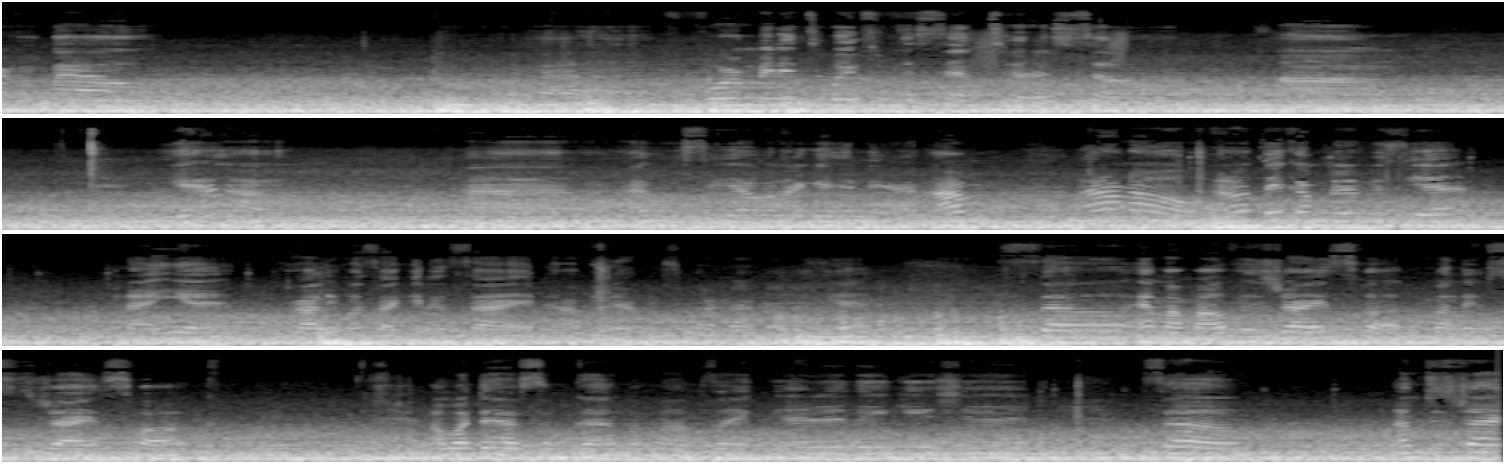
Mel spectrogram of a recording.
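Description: Steady low rumble of a car on the move, heard inside the cabin, under a woman's voice and music playing.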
